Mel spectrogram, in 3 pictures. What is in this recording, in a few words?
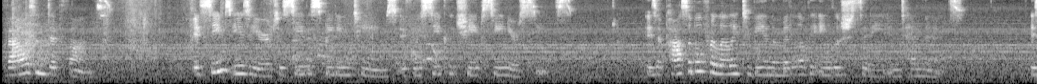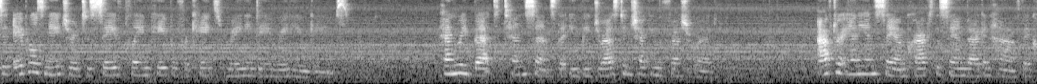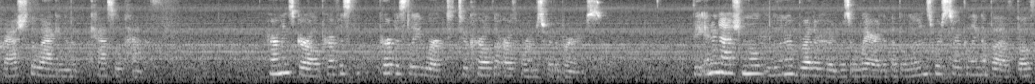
Ohio New Concord Study Sentences; usa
